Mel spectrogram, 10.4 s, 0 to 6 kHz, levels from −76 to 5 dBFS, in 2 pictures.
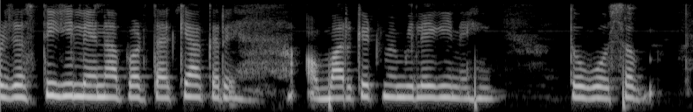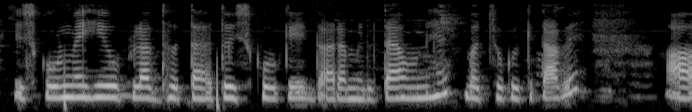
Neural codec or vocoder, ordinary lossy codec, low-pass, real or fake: none; none; 5.4 kHz; real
